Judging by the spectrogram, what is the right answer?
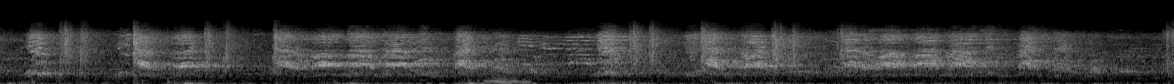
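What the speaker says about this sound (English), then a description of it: "the Woodbridge Raider fans are cheering on their team" Fans at a high school basketball game between Polytech and Woodbridge cheer and yell in repeated surging bursts. Ball and floor thuds sound underneath, and the crowd noise is loud and fills the space throughout.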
